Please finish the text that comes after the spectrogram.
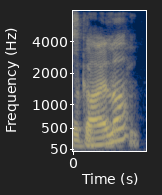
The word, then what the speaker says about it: Schuyler: It's pronounced Skylar? Wait, is it? Oh! Wait, really? So I'm correct. Wait, that's crazy. Is it really? Maybe that's why he named himself Sky, because Shyla is pronounced Skylar.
